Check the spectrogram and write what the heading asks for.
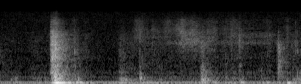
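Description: A door opens with a sharp knock-like clack and low thump, then a few softer clicks and rattles follow over quiet background.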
